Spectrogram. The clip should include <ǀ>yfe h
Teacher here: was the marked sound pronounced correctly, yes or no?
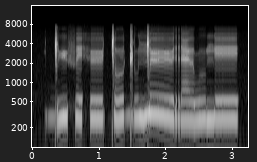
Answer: no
